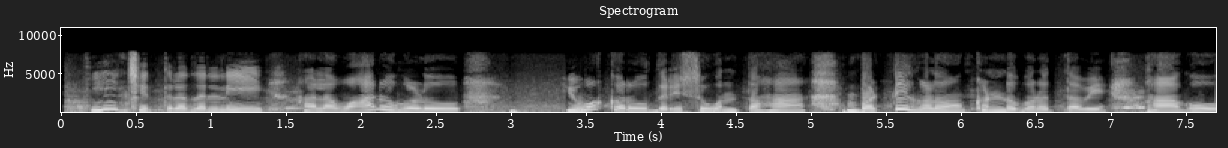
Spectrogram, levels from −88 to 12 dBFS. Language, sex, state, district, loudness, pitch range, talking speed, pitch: Kannada, female, Karnataka, Koppal, -12 LUFS, 255-295 Hz, 80 wpm, 275 Hz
